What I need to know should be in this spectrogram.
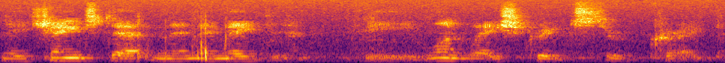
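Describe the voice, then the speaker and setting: In an American accent, a man talks at a very slow pace, with audible room echo and noticeable background noise. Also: medium pitch for a man, fairly even intonation. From northwest Colorado, US. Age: 70s. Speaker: retired forest service equipment manager. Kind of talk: oral history interview. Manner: relaxed, conversational.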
